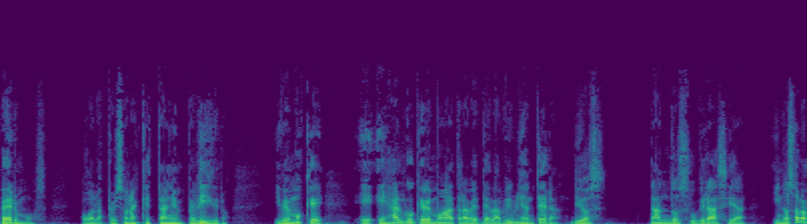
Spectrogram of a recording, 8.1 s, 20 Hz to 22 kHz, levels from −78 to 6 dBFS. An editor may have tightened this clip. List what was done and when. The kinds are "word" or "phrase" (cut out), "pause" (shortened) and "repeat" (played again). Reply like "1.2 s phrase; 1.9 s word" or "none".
none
